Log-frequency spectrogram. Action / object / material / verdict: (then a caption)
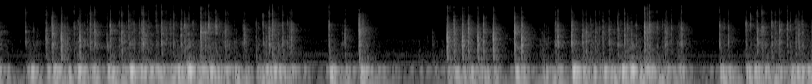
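tap / plastic membrane keyboard / plastic / none. A black plastic membrane desktop keyboard with hollow key caps is typed on rapidly with the fingertips of both hands, producing dense bursts of quick, dry clicks and taps. The typing pauses briefly twice before resuming, over a steady low hum.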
